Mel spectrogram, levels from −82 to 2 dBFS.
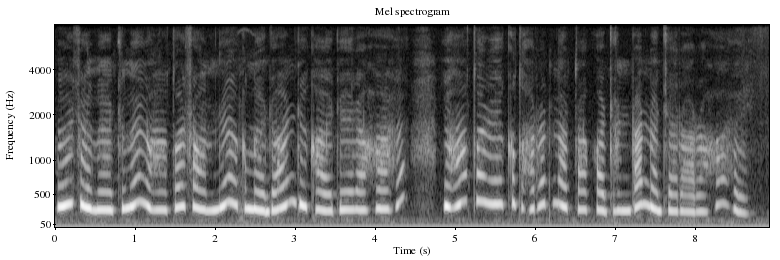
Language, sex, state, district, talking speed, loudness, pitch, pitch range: Hindi, female, Rajasthan, Jaipur, 145 wpm, -14 LUFS, 295 Hz, 260-335 Hz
